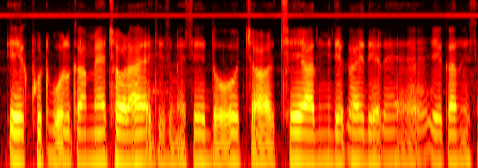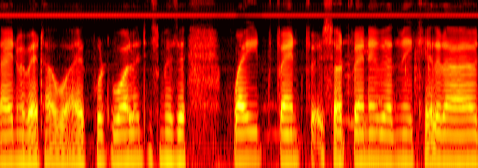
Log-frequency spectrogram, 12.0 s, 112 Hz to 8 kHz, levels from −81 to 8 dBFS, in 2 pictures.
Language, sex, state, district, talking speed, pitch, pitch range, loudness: Hindi, male, Bihar, Araria, 200 wpm, 135 Hz, 130-140 Hz, -19 LUFS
